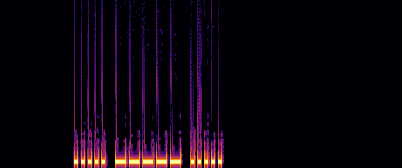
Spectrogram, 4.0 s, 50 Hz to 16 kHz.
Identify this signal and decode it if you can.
Morse code, heard as a keyed tone, about 34 wpm, 700 Hz. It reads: 505
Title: Numbers - 3-Digit 35wpm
